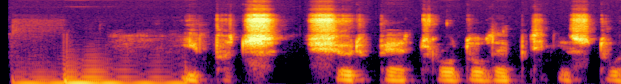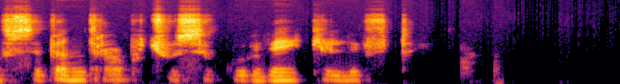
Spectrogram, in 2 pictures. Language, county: Lithuanian, Marijampolė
